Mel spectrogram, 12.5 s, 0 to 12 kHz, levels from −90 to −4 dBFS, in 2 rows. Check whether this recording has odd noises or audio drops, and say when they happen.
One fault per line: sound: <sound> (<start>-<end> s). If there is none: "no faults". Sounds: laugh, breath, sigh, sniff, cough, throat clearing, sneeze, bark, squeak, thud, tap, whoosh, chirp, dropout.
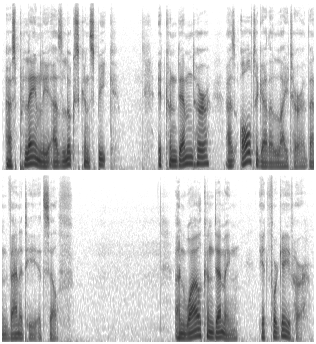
no faults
